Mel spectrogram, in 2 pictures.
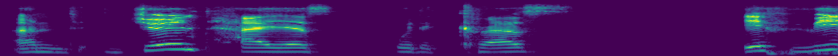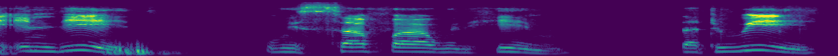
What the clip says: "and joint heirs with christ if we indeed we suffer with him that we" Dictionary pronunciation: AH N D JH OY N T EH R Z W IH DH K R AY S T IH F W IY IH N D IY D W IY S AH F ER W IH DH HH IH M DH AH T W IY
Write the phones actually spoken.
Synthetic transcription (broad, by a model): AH N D JH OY N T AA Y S W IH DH K L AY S IH F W IY IH N D IY D W IY S AH F ER W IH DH HH IH M DH AH T W IY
